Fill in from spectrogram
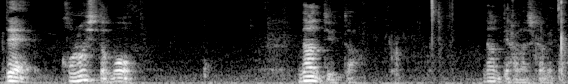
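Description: A man with a northern Kyushu accent preaching a sermon, telling the story with animated, joking asides. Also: mid-range voice, measured pace, a little hiss or hum. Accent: northern Kyushu Japanese. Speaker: pastor.

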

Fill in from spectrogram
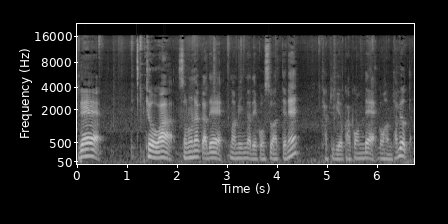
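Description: A man at normal speed and in a mid-range voice teaches a laid-back Bible lesson, engaging the group with frequent questions in a lively manner. Slight background noise can be heard.

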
